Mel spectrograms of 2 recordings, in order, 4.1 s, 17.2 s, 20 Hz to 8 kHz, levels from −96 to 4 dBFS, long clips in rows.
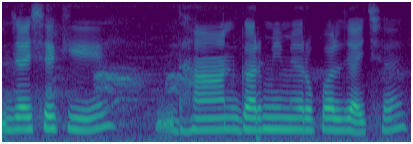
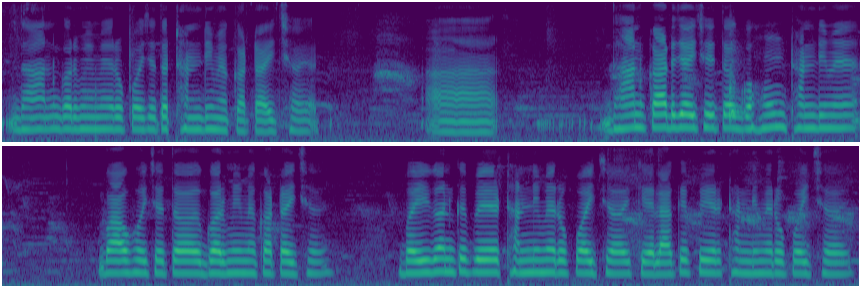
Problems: low volume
